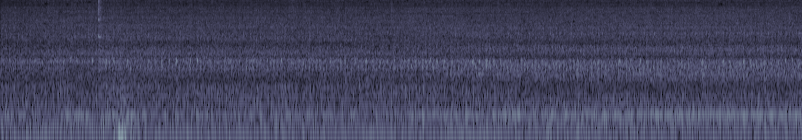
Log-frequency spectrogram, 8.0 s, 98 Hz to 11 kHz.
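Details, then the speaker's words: 2017 Tata Tigor after replacing the faulty radiator fan motor, which had been noisy and shaking: steady, even whir over a smooth engine idle with no wobble, rubbing or knocking; the fan no longer shakes and runs normally. "അപ്പൊ fan അങ്ങോട്ടും ഇങ്ങോട്ടും ആടുന്നില്ല correct ആയിട്ട് ഒന്ന് work ചെയ്യുകയാണ്"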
